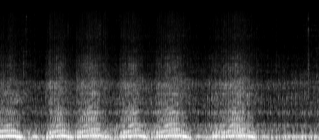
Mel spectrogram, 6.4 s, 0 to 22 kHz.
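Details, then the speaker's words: 2012 Arctic Cat Wildcat 1000 side-by-side drifting hard in snow: engine pulls hard in repeated rising and falling surges about once a second, clean and strong, no knocking; normal under load. "I'm going hard on this thing, doing donuts, just drifting this thing hard, and it's not breaking."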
